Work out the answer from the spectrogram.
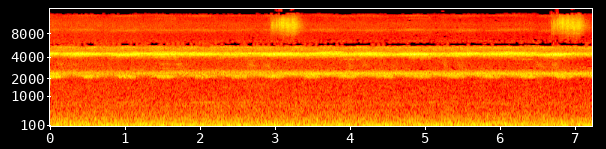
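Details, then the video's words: New England crickets on a summer night keep up a constant shrill trill, with two short, very high hissy bursts roughly four seconds apart over a faint low hum. "Over 1 Hour Of Tinnitus Masking With Crickets"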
